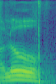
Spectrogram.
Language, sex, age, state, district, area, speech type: Gujarati, male, 18-30, Gujarat, Anand, urban, spontaneous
